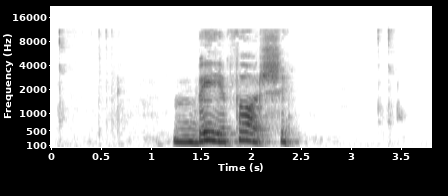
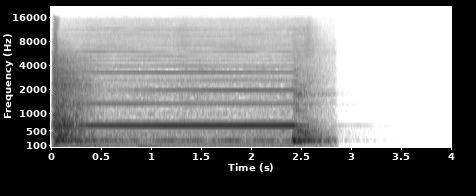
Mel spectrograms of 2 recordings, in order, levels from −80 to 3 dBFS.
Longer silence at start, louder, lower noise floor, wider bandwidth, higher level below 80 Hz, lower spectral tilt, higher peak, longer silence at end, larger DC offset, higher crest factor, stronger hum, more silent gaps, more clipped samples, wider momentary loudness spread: first, 1.2 s vs 0 s; second, -22 LUFS vs -18 LUFS; second, -75 dBFS vs -88 dBFS; second, 11.5 kHz vs 16 kHz; second, -68 dBFS vs -42 dBFS; about the same, -5.5 dB/octave vs -4.5 dB/octave; second, -4 dBFS vs 0 dBFS; first, 1.4 s vs 1.15 s; neither; about the same, 22 dB vs 18 dB; neither; neither; neither; first, 11 LU vs 6 LU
